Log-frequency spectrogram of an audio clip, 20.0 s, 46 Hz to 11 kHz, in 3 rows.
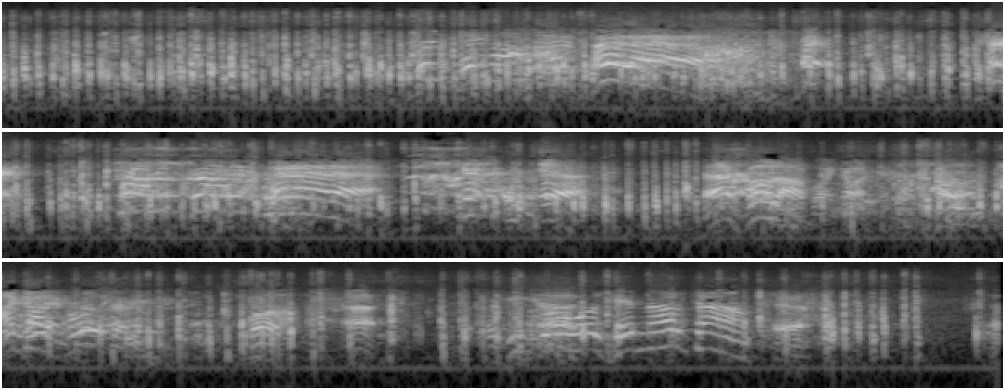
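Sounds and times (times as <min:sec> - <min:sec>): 
runaway horse galloping: 0:00.0 - 0:20.0
voices calling out: 0:02.8 - 0:05.7, 0:06.5 - 0:18.9.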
